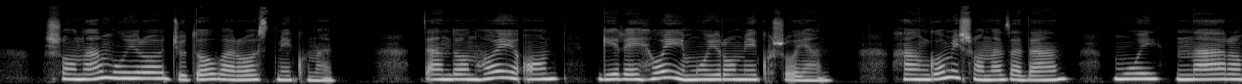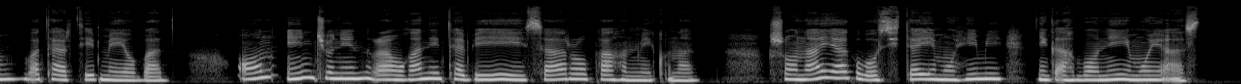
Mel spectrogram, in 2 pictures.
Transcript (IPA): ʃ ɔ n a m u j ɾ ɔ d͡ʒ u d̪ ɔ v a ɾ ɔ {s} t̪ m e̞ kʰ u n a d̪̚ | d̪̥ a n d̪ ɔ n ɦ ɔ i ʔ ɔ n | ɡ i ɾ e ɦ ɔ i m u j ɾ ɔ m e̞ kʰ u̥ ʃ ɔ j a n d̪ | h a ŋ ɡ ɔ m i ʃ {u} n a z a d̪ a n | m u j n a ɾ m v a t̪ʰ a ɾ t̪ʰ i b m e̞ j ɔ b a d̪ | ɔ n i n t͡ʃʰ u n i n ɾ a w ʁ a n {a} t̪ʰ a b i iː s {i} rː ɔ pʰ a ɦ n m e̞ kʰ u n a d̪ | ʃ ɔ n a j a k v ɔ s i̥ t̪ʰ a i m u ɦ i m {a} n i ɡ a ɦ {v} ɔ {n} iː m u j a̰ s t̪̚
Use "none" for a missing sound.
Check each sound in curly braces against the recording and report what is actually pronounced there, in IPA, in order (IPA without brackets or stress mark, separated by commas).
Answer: s, ɔ, i, a, i, b, n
